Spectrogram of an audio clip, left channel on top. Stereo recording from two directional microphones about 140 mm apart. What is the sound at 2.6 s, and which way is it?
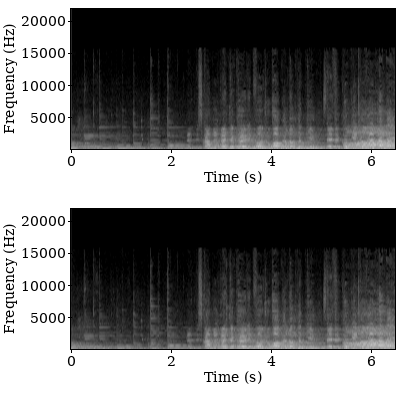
Music, 20° left (ahead or behind).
